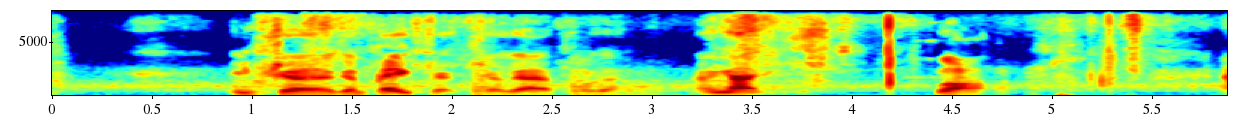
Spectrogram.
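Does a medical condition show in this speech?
Yes: cerebral palsy; mild, ataxic type.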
